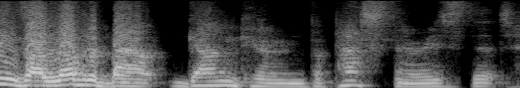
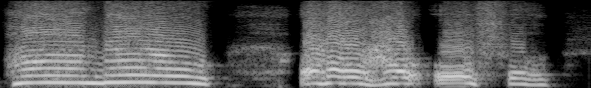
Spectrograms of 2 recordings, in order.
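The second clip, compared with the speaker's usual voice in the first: much higher and louder, slow hammed-up dismay; mock-horrified crowd; 12 semitones higher, 7 dB louder, much slower than usual. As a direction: ham up the rocklings' horror. Crowd reacts to the fall.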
